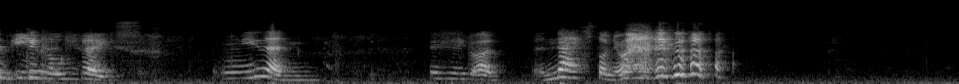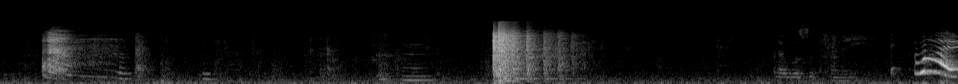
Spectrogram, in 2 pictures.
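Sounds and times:
speech: 0:00.0 - 0:01.4, 0:02.2 - 0:03.2, 0:04.3 - 0:07.3
door slamming: 0:14.5 - 0:15.5.

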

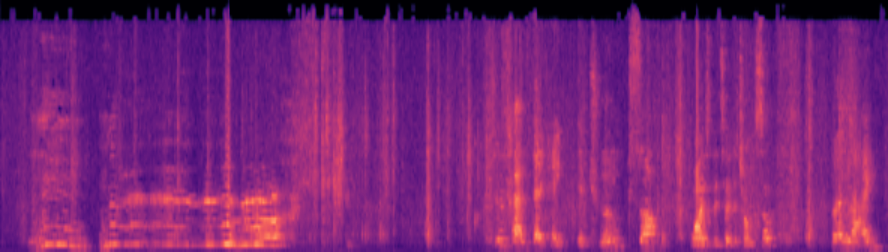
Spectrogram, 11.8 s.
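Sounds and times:
child imitating an elephant's trumpet: 0:00.4 - 0:04.1
speech: 0:08.0 - 0:10.5, 0:11.1 - 0:11.8.

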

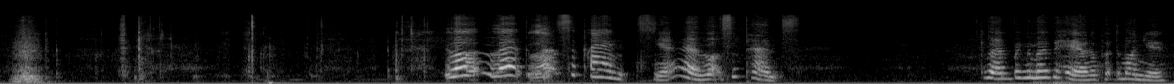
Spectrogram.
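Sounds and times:
drawer being opened: 0:00.0 - 0:00.6
speech: 0:04.6 - 0:08.0, 0:09.8 - 0:11.7.

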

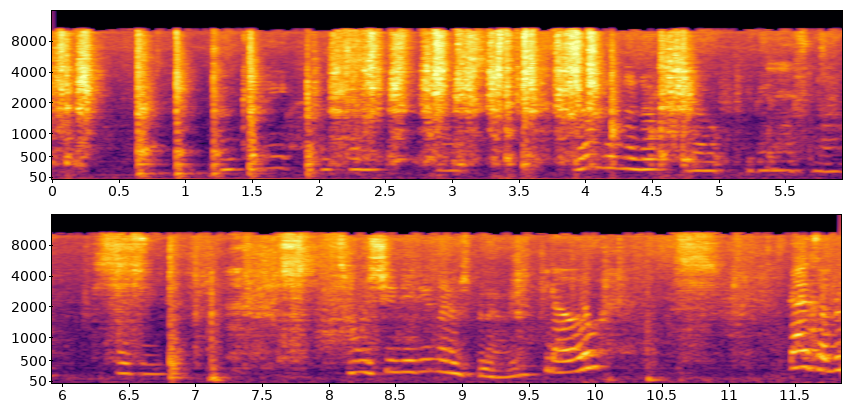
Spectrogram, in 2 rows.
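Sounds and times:
knife mixing food in a bowl: 0:00.0 - 0:00.4, 0:01.9 - 0:05.1
speech: 0:01.8 - 0:02.6, 0:04.4 - 0:07.4, 0:08.2 - 0:10.2, 0:11.4 - 0:11.8.

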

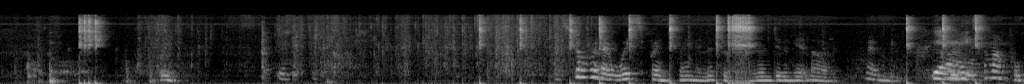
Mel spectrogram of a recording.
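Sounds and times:
rustling: 0:01.4 - 0:06.0
speech: 0:01.6 - 0:01.9, 0:05.8 - 0:10.2
clicks from a hard pasta shape: 0:04.2 - 0:07.6.

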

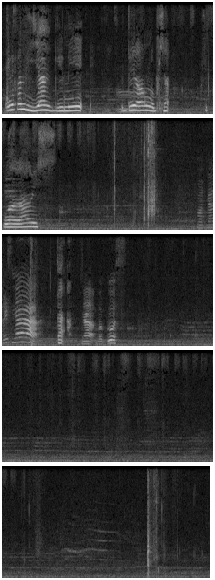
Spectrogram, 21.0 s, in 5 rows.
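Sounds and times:
speech: 0:00.1 - 0:03.4, 0:04.2 - 0:05.2, 0:08.5 - 0:10.9
child's pen scratching on paper while drawing: 0:01.7 - 0:06.8, 0:11.2 - 0:17.6.

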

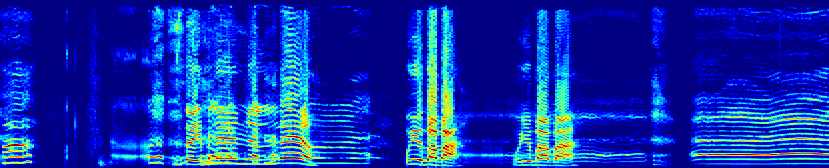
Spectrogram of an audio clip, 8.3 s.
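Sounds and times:
infant crying loudly: 0:01.1 - 0:03.9, 0:04.6 - 0:08.2
speech: 0:01.3 - 0:03.3, 0:04.0 - 0:05.9.

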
